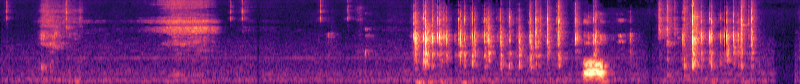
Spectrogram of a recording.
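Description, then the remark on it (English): Rapid clattering of keys on a computer keyboard comes in busy bursts after a few quiet seconds, briefly interrupted by a single spoken word before the typing resumes. “We gotta limit the typing.”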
